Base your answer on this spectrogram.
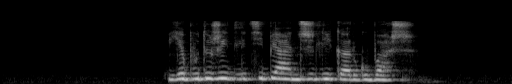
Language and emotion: Russian, positive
